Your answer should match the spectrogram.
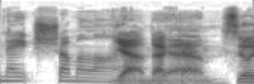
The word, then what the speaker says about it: Shyamalan: say his name I'm not chamelam M Night Shyamalan yeah so it's his new movie called knock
